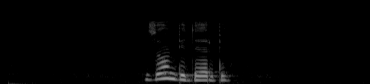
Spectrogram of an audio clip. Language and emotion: Russian, neutral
